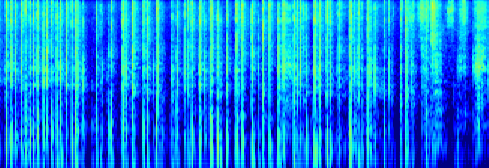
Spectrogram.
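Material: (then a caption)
Paper. Long painted nails tap and scratch across the surface of a flat kraft-paper Merry Christmas card printed with a heart wreath. A rapid, continuous run of dull, low-heavy taps mixes with dry scratching, and each hit dies away almost instantly.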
